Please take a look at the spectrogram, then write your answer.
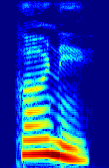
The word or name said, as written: ಗಣೆ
